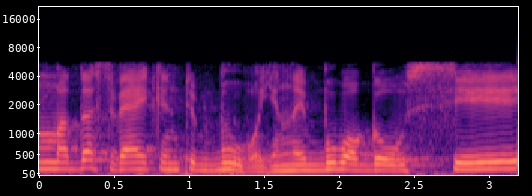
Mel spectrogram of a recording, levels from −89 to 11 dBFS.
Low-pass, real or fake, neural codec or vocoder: 5.4 kHz; fake; codec, 16 kHz, 16 kbps, FunCodec, trained on Chinese and English, 50 frames a second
